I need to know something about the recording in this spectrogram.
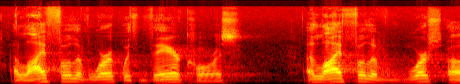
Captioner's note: none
